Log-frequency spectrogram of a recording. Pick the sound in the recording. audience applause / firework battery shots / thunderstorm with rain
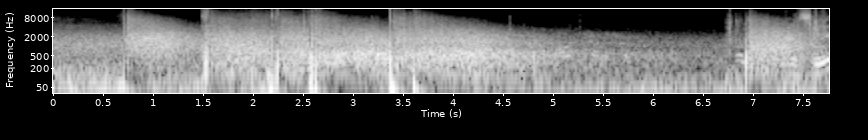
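firework battery shots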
